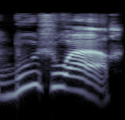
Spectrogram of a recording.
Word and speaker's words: bourgeois: So if we break down what's happening, we have two syllables. The BOU, I think we're okay with. That's Mhm. boo. Now the Mhm. GEOIR. So the E is not pronounced. The E is Mhm. not pronounced. It is there really to keep our soft G sound.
